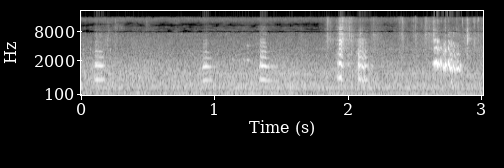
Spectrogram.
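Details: Rainbow lorikeets in a backyard: a few brief, thin squeaky notes spaced irregularly, followed by harsher rasping chatter that builds into a louder screech at the end.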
